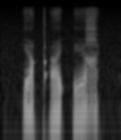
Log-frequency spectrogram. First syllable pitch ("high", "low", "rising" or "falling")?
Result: high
